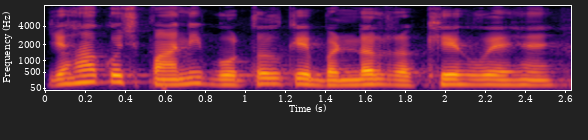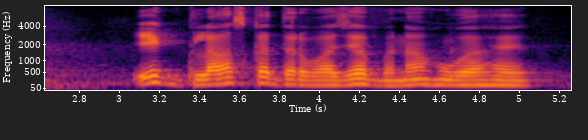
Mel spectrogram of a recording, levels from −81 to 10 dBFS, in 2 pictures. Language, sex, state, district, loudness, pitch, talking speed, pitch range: Hindi, male, Jharkhand, Ranchi, -17 LUFS, 135 Hz, 180 wpm, 125-150 Hz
